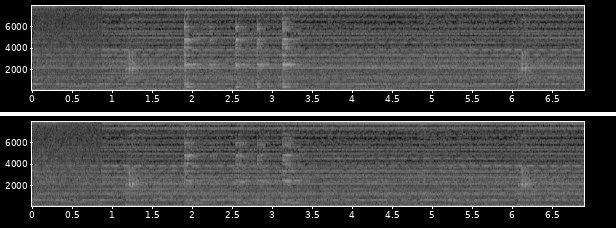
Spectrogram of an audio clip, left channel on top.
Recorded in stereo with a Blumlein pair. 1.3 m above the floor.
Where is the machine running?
10° left, 1.3 m.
